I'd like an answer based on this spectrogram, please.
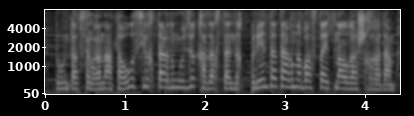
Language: Kazakh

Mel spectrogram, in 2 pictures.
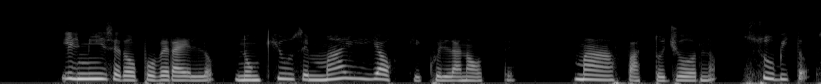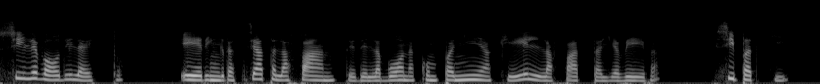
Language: Italian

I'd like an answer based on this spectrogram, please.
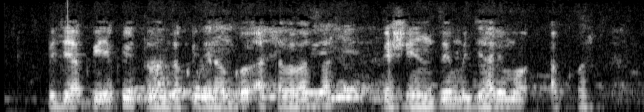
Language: Kinyarwanda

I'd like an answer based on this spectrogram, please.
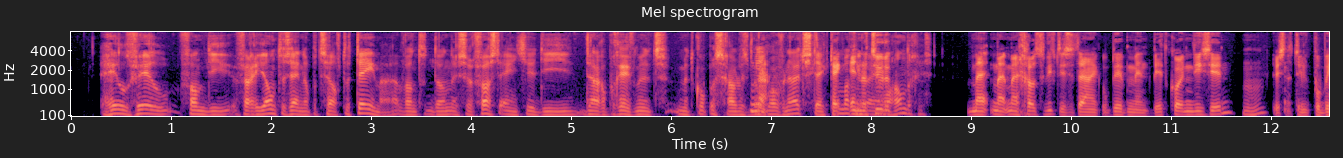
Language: Dutch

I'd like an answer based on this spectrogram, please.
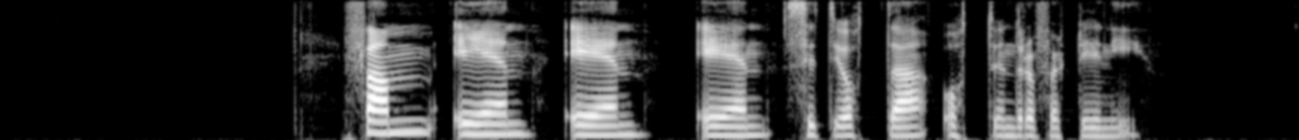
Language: Norwegian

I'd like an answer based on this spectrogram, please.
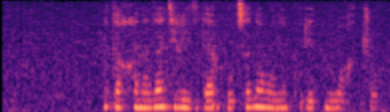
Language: Kazakh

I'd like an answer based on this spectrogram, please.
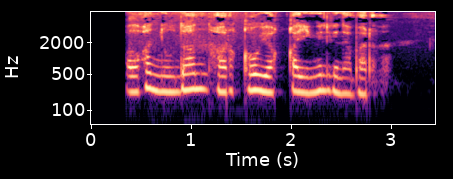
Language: Bashkir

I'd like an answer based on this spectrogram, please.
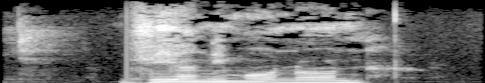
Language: Esperanto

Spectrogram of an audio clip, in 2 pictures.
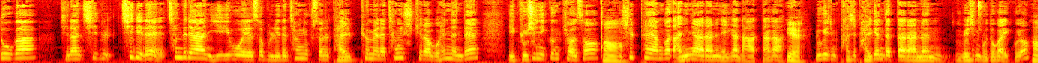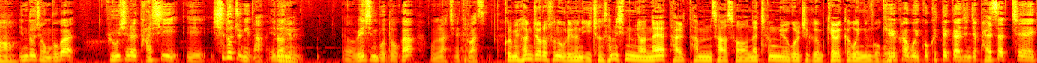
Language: Korean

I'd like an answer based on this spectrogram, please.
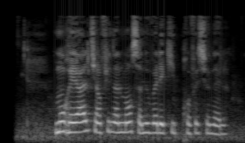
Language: French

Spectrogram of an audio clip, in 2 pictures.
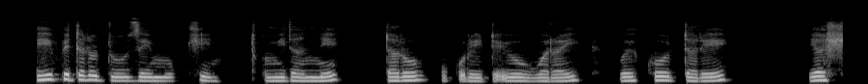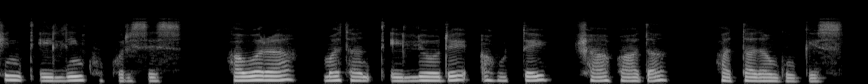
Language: Wolaytta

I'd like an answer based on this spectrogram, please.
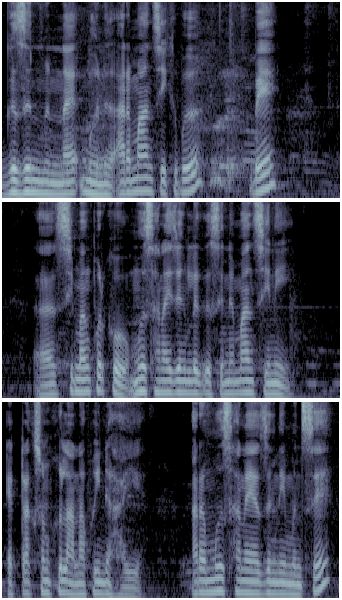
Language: Bodo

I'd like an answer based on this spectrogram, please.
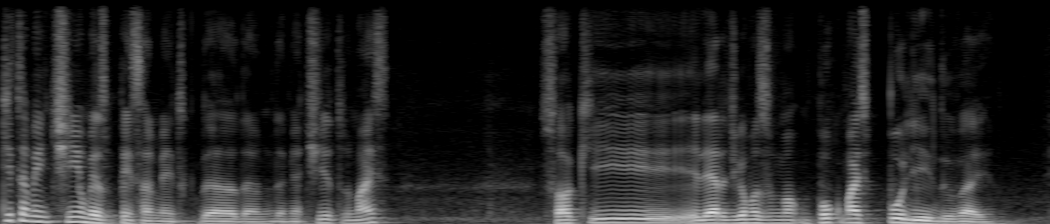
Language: Portuguese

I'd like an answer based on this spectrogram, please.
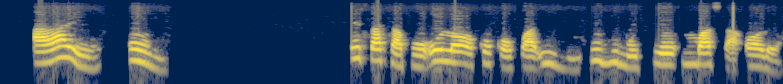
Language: Igbo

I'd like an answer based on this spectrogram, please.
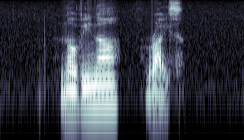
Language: English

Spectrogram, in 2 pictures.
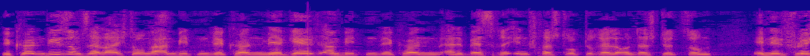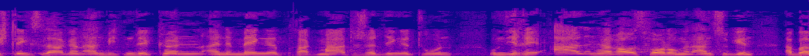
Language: German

